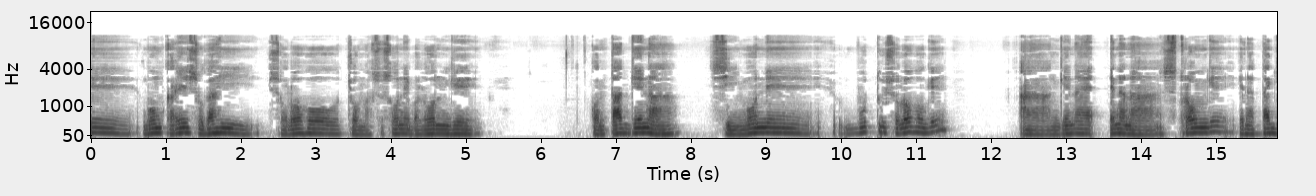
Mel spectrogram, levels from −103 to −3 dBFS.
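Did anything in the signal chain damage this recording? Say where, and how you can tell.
Yes. HE-AAC compression runs throughout the speech, most likely at the codec stage: heavy damage, treble gritty and metallic, s sounds lispy, nothing above 11.1 kHz. Upper bands are rebuilt from copied lower ones, so harmonics misalign; the damage fits a very low bitrate, around 12 kbps.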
